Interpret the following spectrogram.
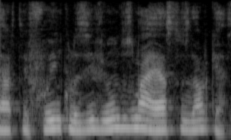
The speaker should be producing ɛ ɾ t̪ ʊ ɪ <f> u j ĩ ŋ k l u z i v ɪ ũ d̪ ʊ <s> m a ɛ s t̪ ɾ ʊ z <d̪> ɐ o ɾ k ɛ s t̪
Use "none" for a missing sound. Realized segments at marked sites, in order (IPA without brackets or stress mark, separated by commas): f, z, d̪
